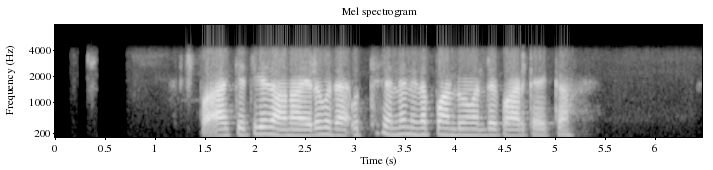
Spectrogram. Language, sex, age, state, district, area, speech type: Dogri, male, 18-30, Jammu and Kashmir, Udhampur, rural, conversation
